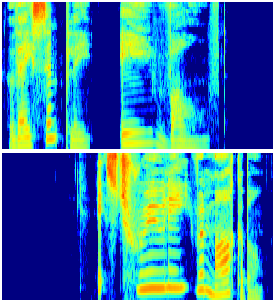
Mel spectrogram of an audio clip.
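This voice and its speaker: Female storybook reader, very slow pacing, lively varied intonation, dramatic rhyming read-aloud, dry close sound. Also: mid-range voice, no echo.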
